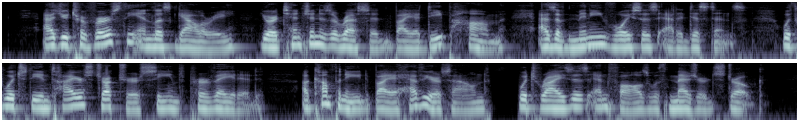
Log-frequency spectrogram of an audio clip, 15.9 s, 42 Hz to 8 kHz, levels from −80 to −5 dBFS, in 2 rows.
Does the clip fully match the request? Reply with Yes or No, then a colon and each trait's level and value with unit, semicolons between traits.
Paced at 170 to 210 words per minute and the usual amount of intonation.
No: average, 150 wpm; average, 3.7 semitones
